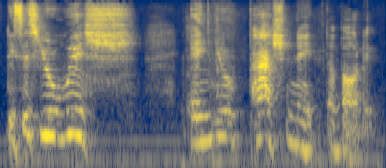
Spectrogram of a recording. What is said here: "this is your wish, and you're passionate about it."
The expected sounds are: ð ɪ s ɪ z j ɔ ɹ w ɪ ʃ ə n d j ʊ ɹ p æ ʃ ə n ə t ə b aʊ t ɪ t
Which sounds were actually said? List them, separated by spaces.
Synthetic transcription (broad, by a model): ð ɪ s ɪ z j ɔ ɹ w ɪ ʃ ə n j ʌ ɹ p æ ʃ ə n ə t ə b aʊ t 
